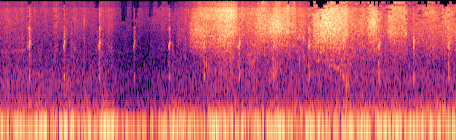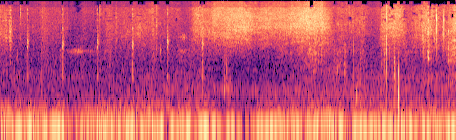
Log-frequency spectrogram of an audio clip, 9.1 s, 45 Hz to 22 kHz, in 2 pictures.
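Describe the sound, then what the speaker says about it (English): A 2023 Lexus LS500 AWD drives along with a steady low road rumble and cabin hum, small creaks and ticks from the interior surfacing throughout, no voices. "let's go ahead and take the LS500 for a quick drive and see how she does"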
